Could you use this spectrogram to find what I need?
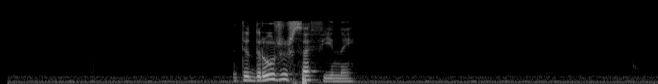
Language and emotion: Russian, neutral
